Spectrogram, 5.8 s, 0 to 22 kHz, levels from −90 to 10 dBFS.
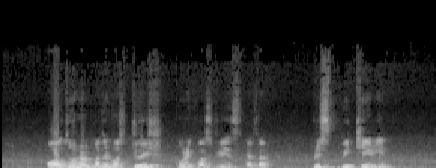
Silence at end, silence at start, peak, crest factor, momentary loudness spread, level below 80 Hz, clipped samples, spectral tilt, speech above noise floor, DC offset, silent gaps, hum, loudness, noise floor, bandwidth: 0.4 s; 0.4 s; -2 dBFS; 14 dB; 11 LU; -40 dBFS; under 0.1%; -6.5 dB/octave; 25 dB; under 0.1%; none; none; -14 LUFS; -39 dBFS; 11.5 kHz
